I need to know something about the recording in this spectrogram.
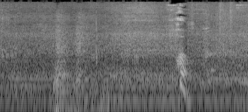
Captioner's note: banging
